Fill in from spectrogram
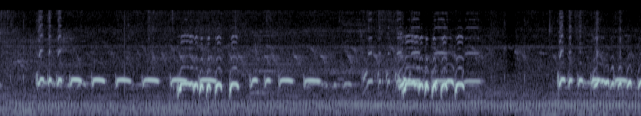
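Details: Big-voiced local zebra dove song meant to draw other doves into singing: several overlapping callers trade fast, rippling coo trills and chains of clipped hooked notes, loud rolls returning every couple of seconds.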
